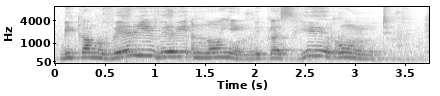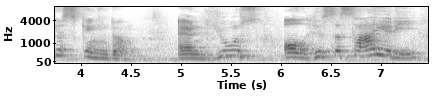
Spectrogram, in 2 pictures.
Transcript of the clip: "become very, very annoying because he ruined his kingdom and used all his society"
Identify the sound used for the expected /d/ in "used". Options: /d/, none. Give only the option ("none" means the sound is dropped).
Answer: none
